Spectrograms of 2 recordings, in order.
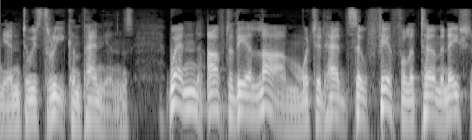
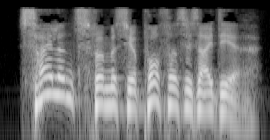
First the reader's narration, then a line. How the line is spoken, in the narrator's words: cried Aramis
